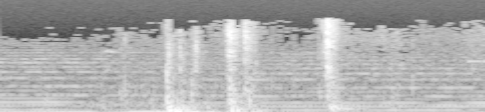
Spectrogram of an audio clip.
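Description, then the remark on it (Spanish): A car's driver-side door opening: a series of three sharp mechanical clicks and thunks from the handle and latch, fairly loud against a low steady hum, with no voices. “El padre abre la puerta del conductor.”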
